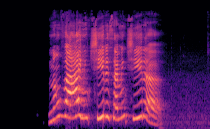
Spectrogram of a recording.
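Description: A young woman sings in a high, shrill voice.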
